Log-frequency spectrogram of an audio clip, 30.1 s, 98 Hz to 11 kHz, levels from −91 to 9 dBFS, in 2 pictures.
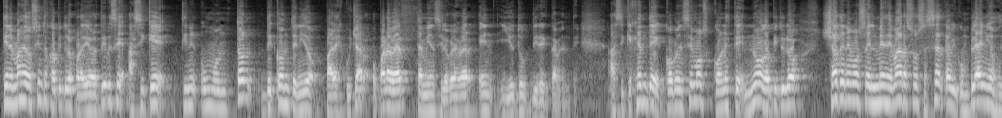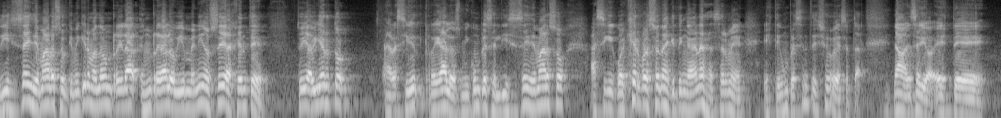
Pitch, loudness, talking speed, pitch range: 155 Hz, -11 LUFS, 185 wpm, 135-175 Hz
